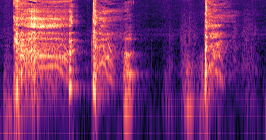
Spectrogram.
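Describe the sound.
Someone coughs and clears phlegm from the throat in a few harsh, wet bursts, the first one long and rasping, followed by shorter hacks and throaty grunts with brief pauses between.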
